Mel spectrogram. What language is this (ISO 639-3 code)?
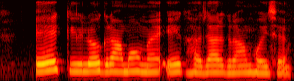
mai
